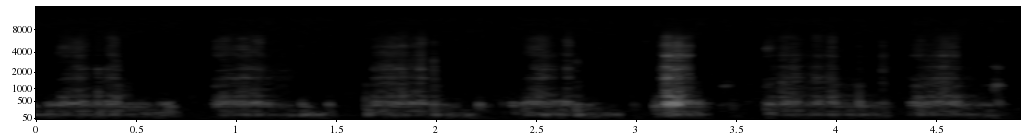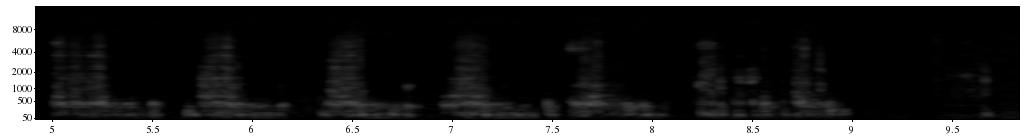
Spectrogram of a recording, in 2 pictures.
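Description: A knife scrapes and shaves wood in quick, soft strokes.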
